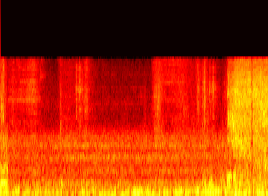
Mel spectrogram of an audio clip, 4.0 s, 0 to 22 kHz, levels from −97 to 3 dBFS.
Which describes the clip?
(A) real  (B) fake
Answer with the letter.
A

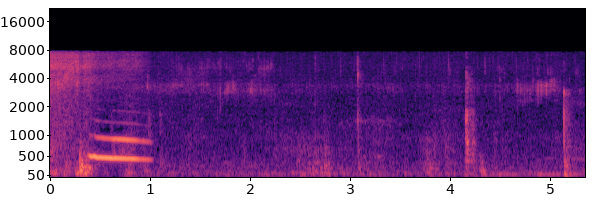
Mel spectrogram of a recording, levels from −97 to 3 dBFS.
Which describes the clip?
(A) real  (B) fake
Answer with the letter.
A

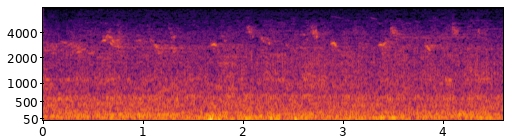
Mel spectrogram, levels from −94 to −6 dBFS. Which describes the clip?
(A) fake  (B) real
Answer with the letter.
B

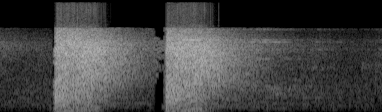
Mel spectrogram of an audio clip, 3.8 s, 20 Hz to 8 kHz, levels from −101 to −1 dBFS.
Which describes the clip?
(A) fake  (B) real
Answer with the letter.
B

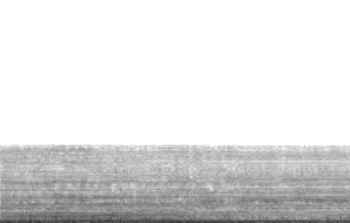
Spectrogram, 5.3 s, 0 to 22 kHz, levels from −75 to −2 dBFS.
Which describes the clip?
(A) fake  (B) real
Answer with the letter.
A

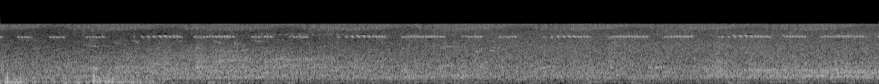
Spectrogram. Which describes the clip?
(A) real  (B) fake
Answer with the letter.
A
